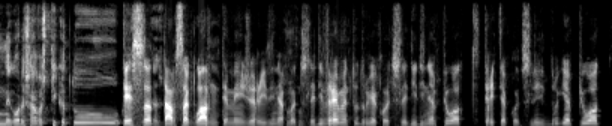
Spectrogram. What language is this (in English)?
Bulgarian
